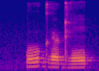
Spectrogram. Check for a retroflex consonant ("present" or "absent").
present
